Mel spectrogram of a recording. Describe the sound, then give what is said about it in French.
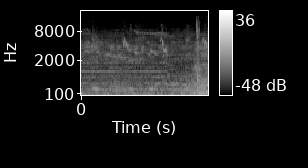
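Several birds chirp and sing in short, scattered bursts at dawn in Paris, before sunrise. The song is fairly soft, over a low steady background hum with no one talking. “À cette heure matinale, les oiseaux y chantent partout dans Paris.”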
